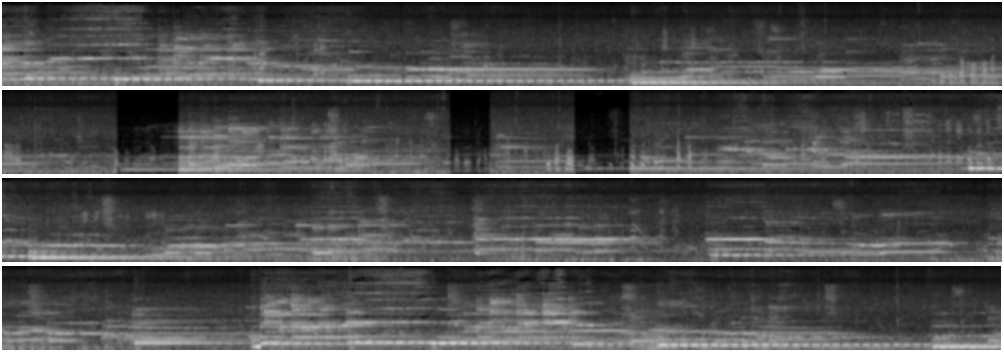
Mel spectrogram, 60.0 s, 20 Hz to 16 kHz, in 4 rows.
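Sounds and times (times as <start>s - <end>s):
metallophones ringing: 0.0s - 15.5s, 16.6s - 59.9s.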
